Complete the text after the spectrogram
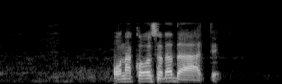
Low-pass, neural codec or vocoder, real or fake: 7.2 kHz; none; real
